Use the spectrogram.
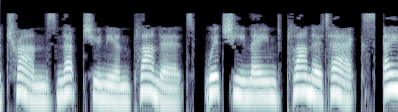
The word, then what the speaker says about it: Planet X: The X in the name represents an unknown and is pronounced as the letter, as opposed to the Roman numeral for 10.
